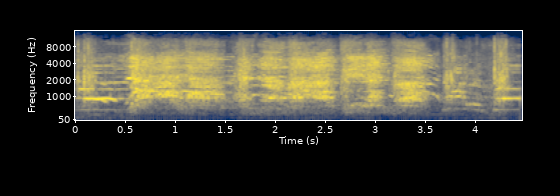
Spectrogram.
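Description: A large crowd of men and boys chanting loudly in unison and clapping along, answering a single lead chanter, whose voice is heard at the start and again near the end.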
